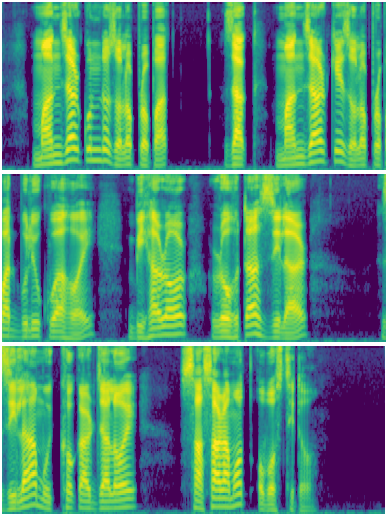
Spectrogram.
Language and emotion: Assamese, neutral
